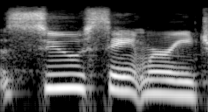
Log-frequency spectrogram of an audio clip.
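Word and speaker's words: Sault Ste. Marie: And it's written like salt. And she even comments like, don't say that. – Don't say it like the tourists do. Yeah. So Sioux St. Marie tribe.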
